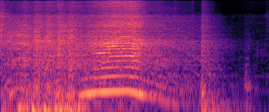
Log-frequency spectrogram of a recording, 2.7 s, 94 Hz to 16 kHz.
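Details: BMW E81 drift project: a brief starter whine rises and fades for about a second with only a dull thump after, and the engine doesn't turn over. Faulty starter; a new starter is on order.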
